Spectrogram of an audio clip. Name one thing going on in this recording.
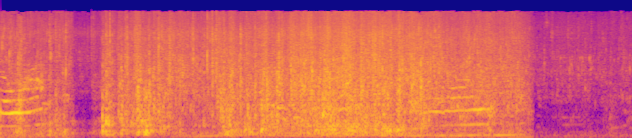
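Water pours from a pipe and splashes into a tub.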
